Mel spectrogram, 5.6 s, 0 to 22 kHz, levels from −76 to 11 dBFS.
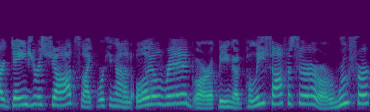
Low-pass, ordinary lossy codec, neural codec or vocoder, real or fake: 7.2 kHz; MP3, 24 kbps; autoencoder, 22.05 kHz, a latent of 192 numbers a frame, VITS, trained on one speaker; fake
